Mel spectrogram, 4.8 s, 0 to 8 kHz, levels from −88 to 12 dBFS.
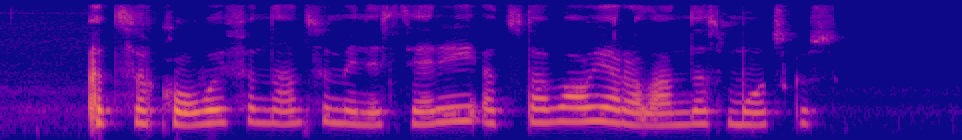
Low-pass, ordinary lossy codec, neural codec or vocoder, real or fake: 7.2 kHz; MP3, 64 kbps; none; real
